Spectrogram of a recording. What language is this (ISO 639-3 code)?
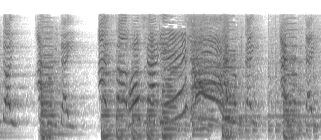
jpn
